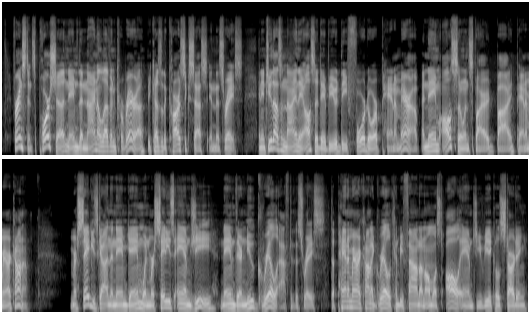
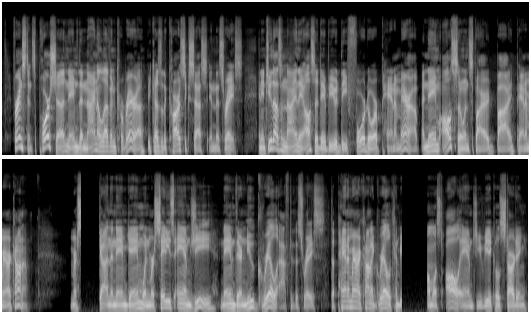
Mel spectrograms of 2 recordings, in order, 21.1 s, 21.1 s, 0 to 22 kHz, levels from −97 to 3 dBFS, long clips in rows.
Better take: first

